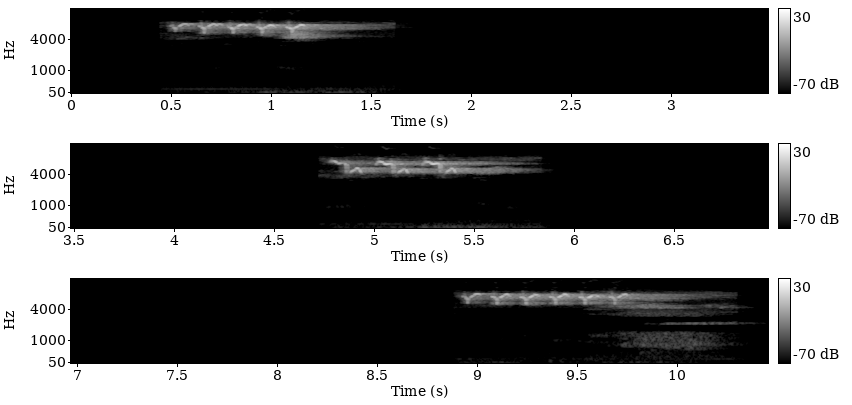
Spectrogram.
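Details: Wild grey wagtail singing: three brief bursts of high, sharp, rapidly trilled notes, about a second each and spaced roughly four seconds apart, with clean silence between phrases and no other sounds.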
